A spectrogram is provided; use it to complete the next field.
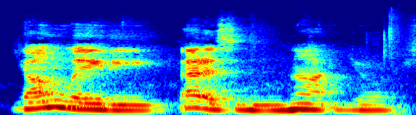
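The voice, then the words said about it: Stern scolding mom voice. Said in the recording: “You guys heard my mom voice.”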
